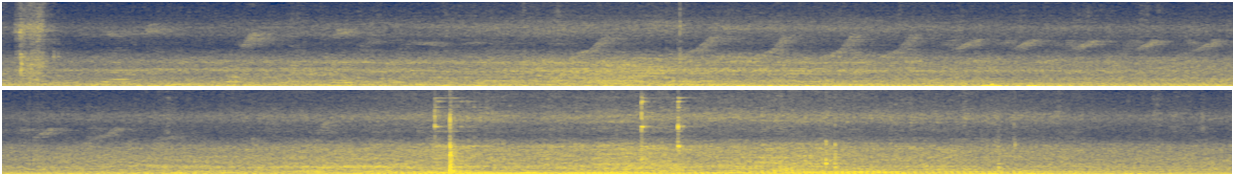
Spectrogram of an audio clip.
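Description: A metal pulley scrapes softly as a hand turns it.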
